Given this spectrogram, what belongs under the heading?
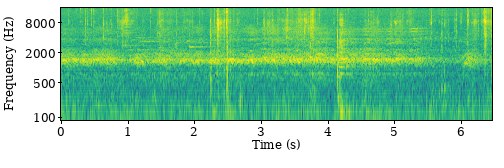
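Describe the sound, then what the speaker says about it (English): Crows caw repeatedly from a distance over a steady outdoor hum at an overnight ATV campsite, their harsh calls coming in irregular bursts. "Man, them crows are something else right now."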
